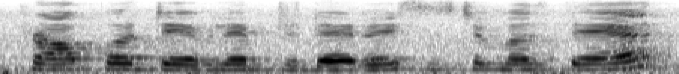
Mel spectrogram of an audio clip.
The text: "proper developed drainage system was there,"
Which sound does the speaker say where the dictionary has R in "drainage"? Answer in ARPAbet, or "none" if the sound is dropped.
none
